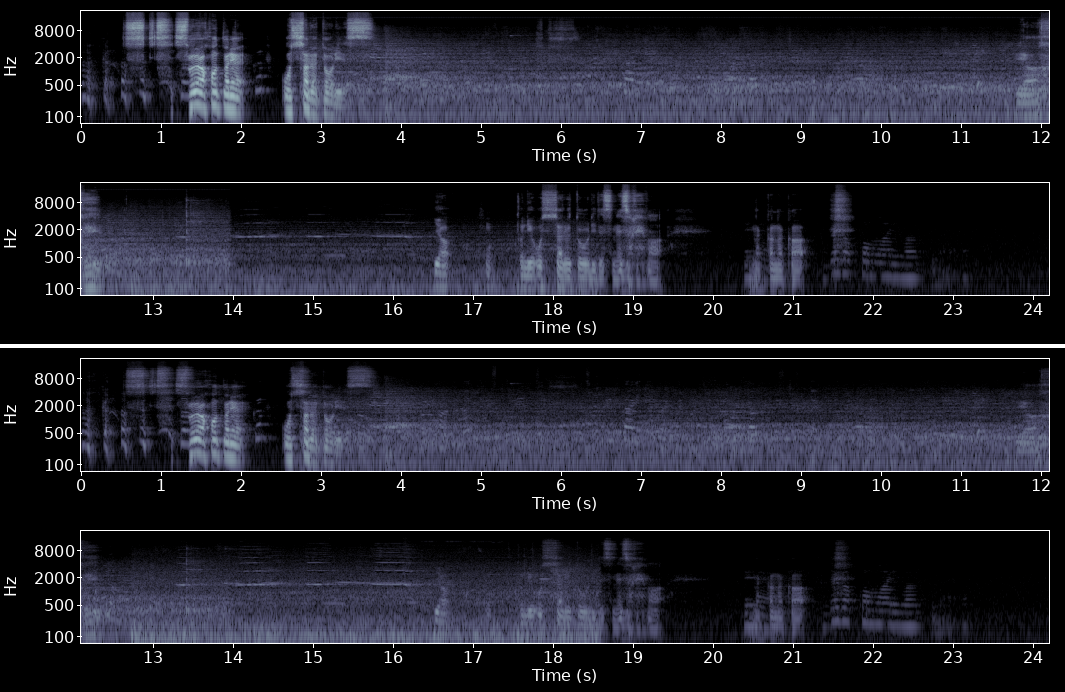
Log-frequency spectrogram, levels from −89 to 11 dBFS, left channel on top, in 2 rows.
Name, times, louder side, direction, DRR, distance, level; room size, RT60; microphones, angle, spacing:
voice 1, 0.0-1.5 2.2-2.3 3.4-3.7 4.2-5.6 5.9-6.0 6.5-8.7 9.1-16.9 20.4-22.8 23.1-23.2, right 1 dB, 40° right, 1.2 m, -55 dB
voice 2, 0.6-2.1 2.5-3.6 5.9-6.1 11.7-12.3 16.5-16.7 17.2-17.3 17.6-19.3 20.5-21.1 21.5-21.7, left 11 dB, 85° left, 0.3 m, -27 dB
sound 1, 2.7-14.0, left 3 dB, 30° left, 0.5 m, -44 dB
sound 2, 12.7-18.6, right 5 dB, 60° right, 0.4 m, -47 dB
12.5 x 6.5 x 2.5 m
head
